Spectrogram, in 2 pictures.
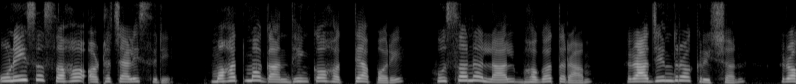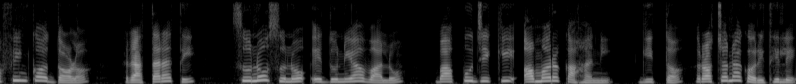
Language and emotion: Odia, neutral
